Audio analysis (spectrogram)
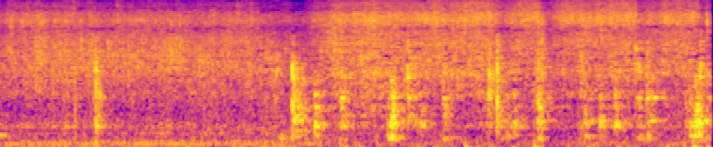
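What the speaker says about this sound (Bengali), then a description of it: "এবার আমি শুকনো লঙ্কা ফোড়ন দেব রসুন ফোড়ন দেবো সামান্য পেঁয়াজ ফোড়ন দেবো" Dried chillies, garlic and onion dropped into hot oil as a tempering for tomato dal, giving a steady close sizzle with sharp crackles and stirring scrapes, no talking.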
